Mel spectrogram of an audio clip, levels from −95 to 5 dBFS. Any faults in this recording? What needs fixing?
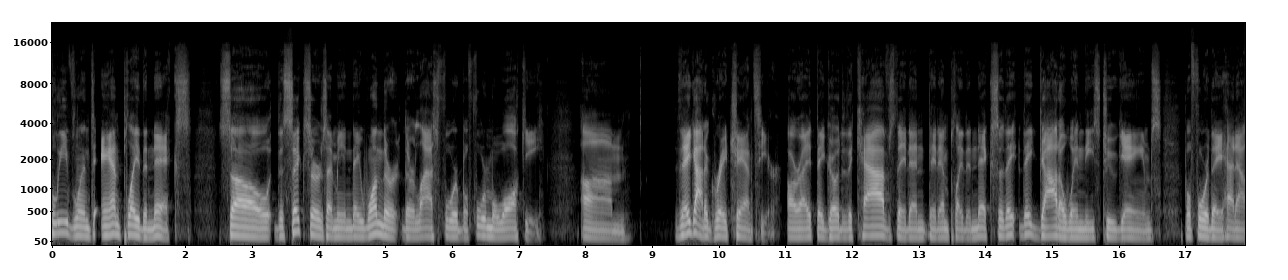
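I found no faults in this audio, so nothing needs to be fixed.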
